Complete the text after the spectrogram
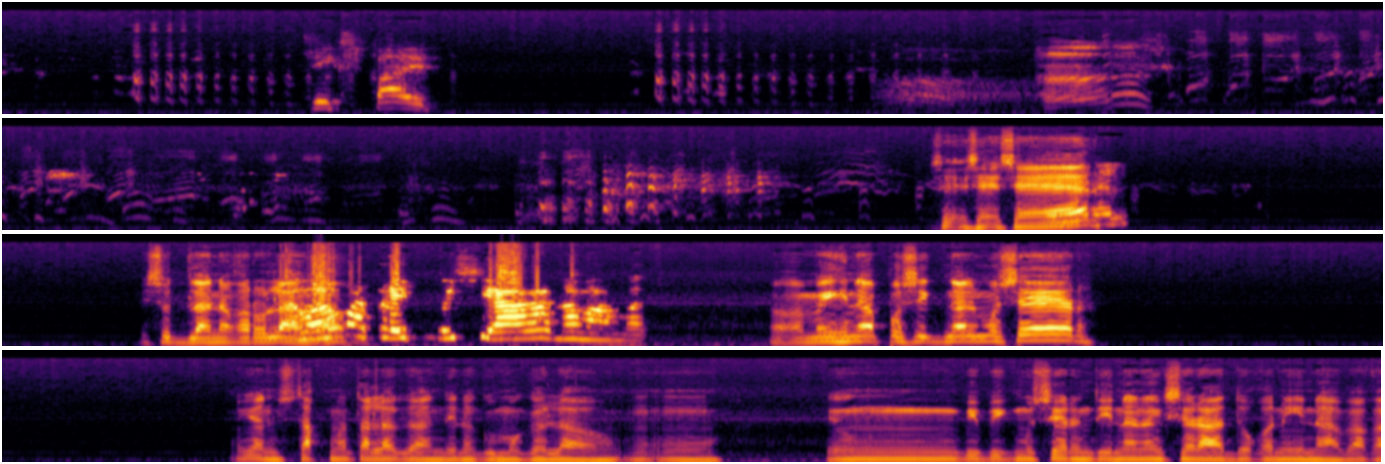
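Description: An older man talks over an online call.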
